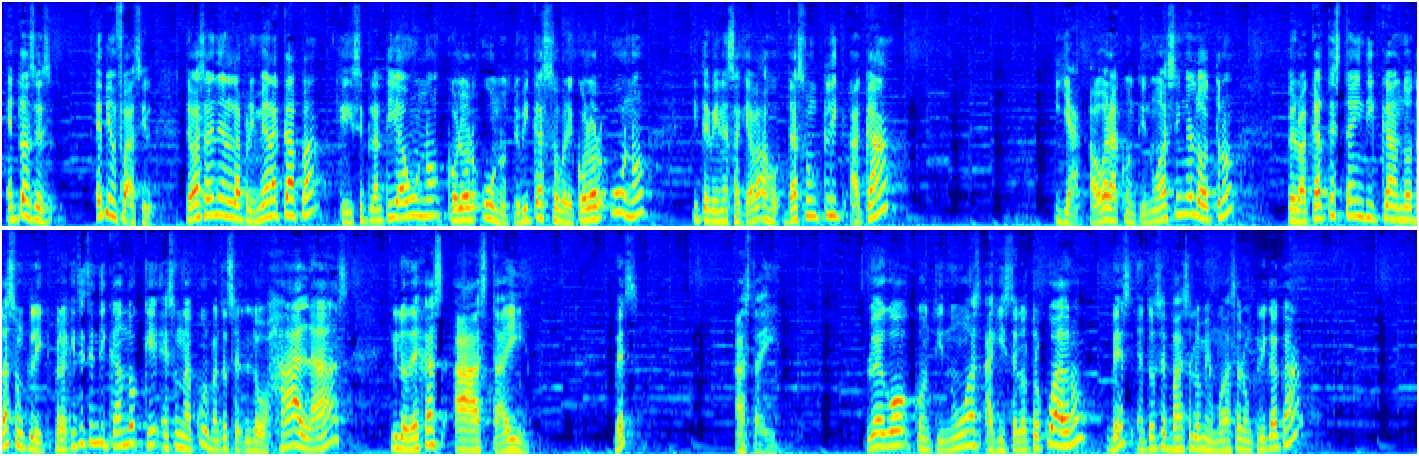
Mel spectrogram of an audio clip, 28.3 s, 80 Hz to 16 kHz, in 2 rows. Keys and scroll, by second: 7.1 space, 11.4 space, 22.2 space, 24.8 space.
